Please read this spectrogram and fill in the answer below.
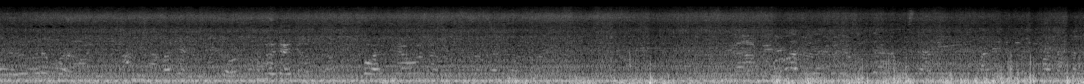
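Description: Passenger water bus's inboard engine running steadily underway, a low even drone, with faint passenger chatter over it.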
